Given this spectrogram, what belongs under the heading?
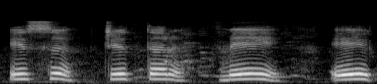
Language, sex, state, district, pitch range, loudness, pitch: Hindi, female, Madhya Pradesh, Bhopal, 235-345 Hz, -15 LUFS, 245 Hz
